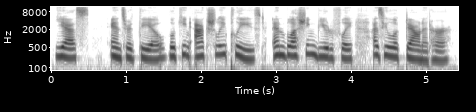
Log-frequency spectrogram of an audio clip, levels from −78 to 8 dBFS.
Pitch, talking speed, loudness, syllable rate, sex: 230 Hz, 165 wpm, -21 LUFS, 5.7 syllables/s, female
